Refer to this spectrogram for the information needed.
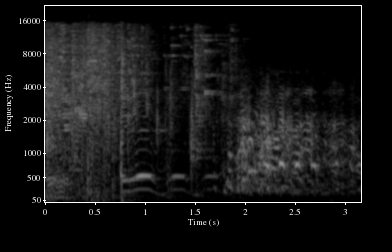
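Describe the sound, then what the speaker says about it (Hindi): A glass held in a king's hand shatters as a comic sound effect, a bright crash with tinkling shards over a busy mix of voices and music, with a short sung or wailing tone in the middle. "राजा के हाथ में थमा हुआ कांच का गिलास चकनाचूर हो जाता है"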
